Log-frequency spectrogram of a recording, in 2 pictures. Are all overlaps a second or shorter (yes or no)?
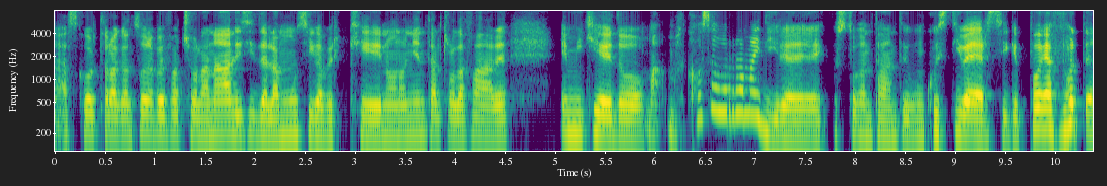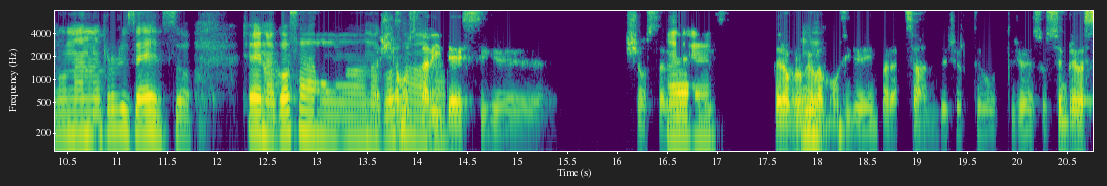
yes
